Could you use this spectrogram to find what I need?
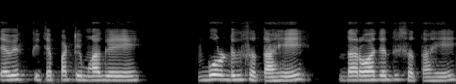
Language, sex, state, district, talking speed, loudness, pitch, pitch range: Marathi, female, Maharashtra, Pune, 120 wpm, -18 LUFS, 200 Hz, 195-210 Hz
